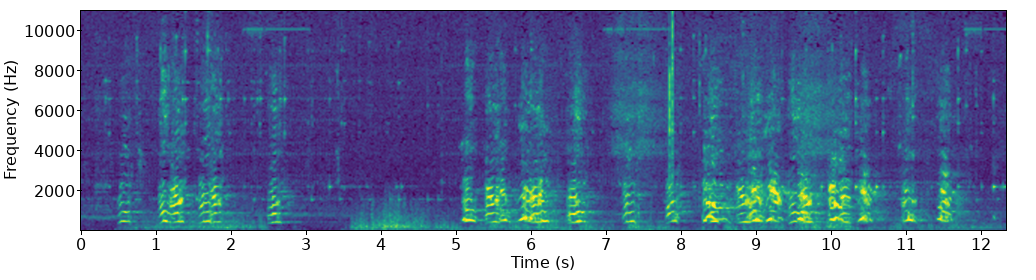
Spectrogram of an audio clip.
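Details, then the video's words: Several Basset Hounds of the French Rallye de l'Allagnon line trailing a scent, giving repeated harmonic, drawn-out bays at irregular intervals, several voices overlapping, with a low rumbling background. "Basset Hound siguiendo rastros"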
